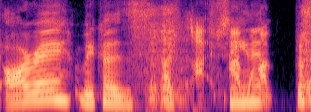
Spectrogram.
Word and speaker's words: Are: Yeah, because General R, his name is spelled Are, like the word R, like the English word R.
